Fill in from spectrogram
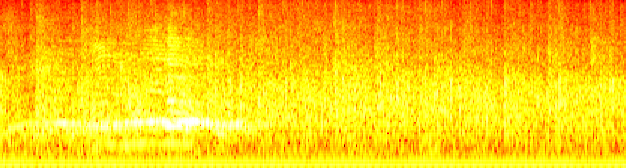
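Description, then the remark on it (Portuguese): An audience applauds Jesus together, a dense wash of clapping that swells early and then holds steady, with a faint sustained tone and voices mixed in. “Se eu fosse você, aplaudia Jesus.”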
